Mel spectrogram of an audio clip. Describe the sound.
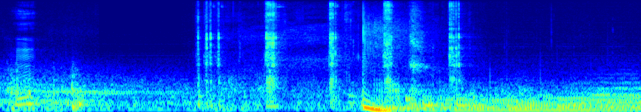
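Thunder during a thunderstorm, heard first as a few sharp crackling bursts and then as a loud, deep rumble that swells and holds steadily to the end.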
